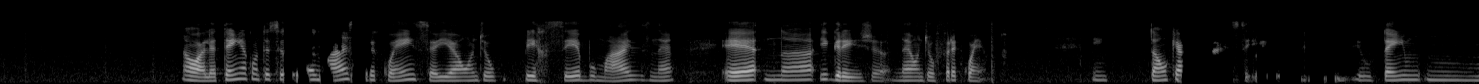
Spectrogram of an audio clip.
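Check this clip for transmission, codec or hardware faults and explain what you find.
Two echo-canceller faults appear, both around moments of double talk. The Opus call path keeps the sound up to 8 kHz.

Other side's voice leaking through occurs at 2.85 to 3.18 s, 3.51 to 3.55 s and 13.03 to 13.5 s. A second voice sits behind the talker, about 15, 25 and 20 dB down. It is likely loudspeaker echo that the canceller failed to subtract from the microphone signal.

Speech suppressed in double talk occurs at 2.86 to 3.73 s, 11.81 to 13.2 s and 13.52 to 13.58 s. The talker's level collapses in pieces, by up to about 40 dB in the first two spans and about 15 dB in the last. The canceller likely mistook the overlapping speech for echo and attenuated everything.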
